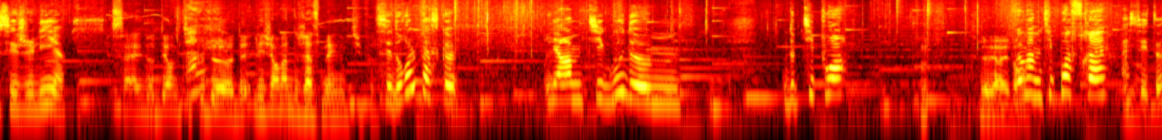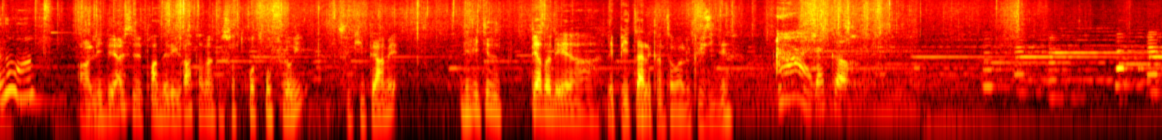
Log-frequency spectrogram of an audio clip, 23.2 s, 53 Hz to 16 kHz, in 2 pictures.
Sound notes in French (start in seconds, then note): 7.0 grognement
